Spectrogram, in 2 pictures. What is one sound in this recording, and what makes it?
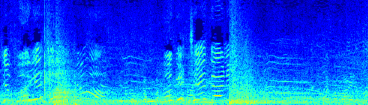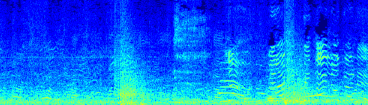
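Fireworks burst with loud booms.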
